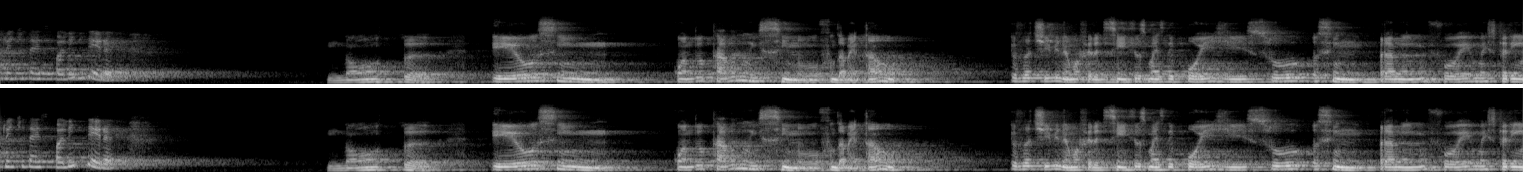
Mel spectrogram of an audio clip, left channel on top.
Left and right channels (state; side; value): normal; both; correlation 0.90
